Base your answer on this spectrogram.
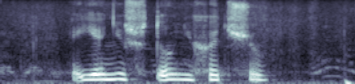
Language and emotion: Russian, sad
